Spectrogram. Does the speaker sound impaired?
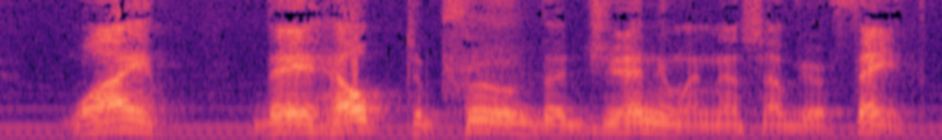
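Yes: ALS; ALS (amyotrophic lateral sclerosis, Lou Gehrig's), nerve disease attacking nerves and muscles; diagnosed last summer, end of life approaching, muscles quickly stopping working, legs affected, drops things; slurred, slow speech, choking, spitting, swallowing problems.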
